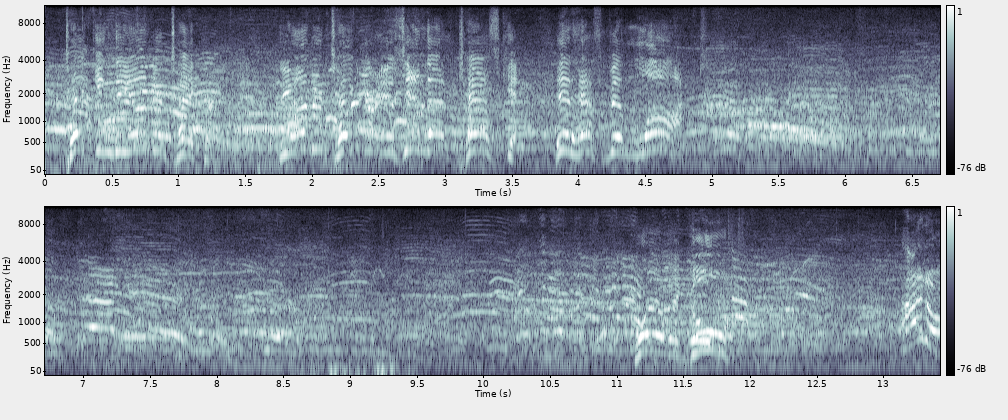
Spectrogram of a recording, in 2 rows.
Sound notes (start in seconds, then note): 5.6 crowd clamors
